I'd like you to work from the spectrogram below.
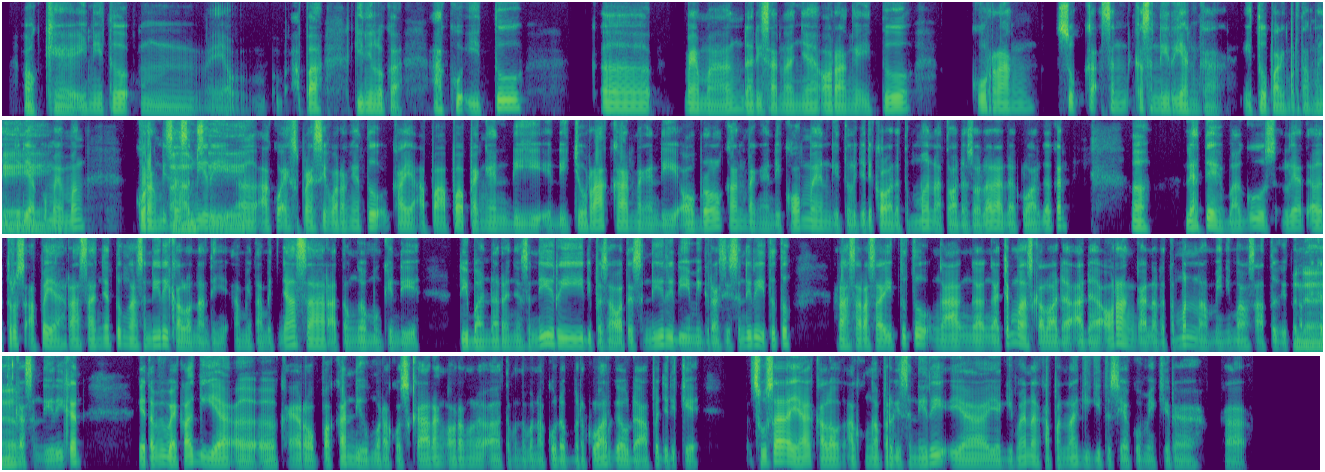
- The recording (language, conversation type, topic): Indonesian, advice, Bagaimana cara mengurangi kecemasan saat bepergian sendirian?
- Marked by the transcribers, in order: other background noise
